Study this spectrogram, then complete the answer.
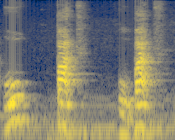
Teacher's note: aquí ya no suena como una V, sino como una vocal U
